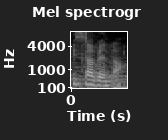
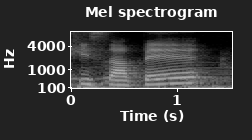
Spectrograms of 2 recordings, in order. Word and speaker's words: Isabela: In Spain, we say Isabela. Predicted both France and Spain. Do you guys spell it different as well? Like you can take out the A and put an O, you can take off the last E. We spell it Isabela.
